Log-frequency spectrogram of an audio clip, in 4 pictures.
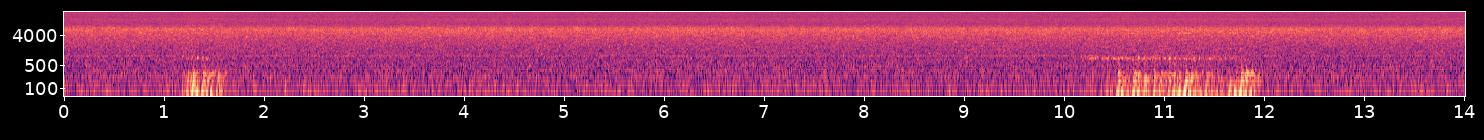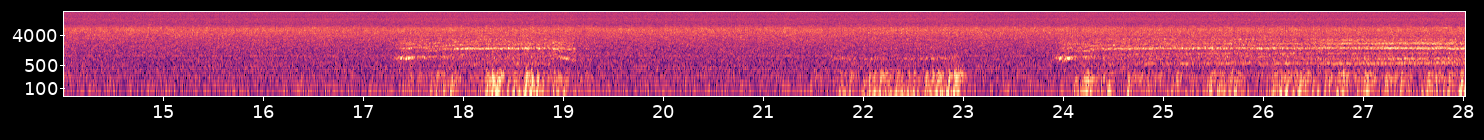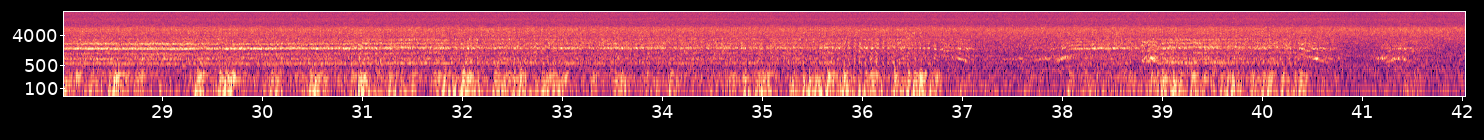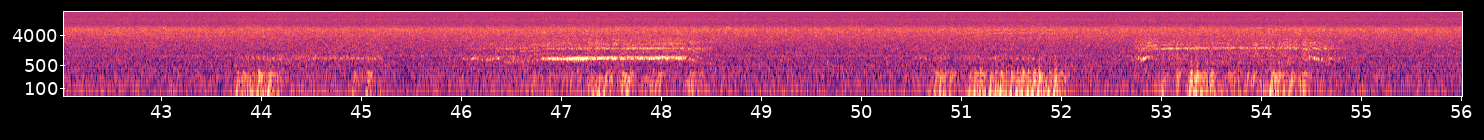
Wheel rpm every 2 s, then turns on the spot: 0, 0, 0, 0, 0, 20, 10, 0, 10, 80, 10, 20, 90, 150, 150, 150, 160, 160, 140, 120, 100, 10, 20, 60, 60, 20, 50, 80.
10-14 22-24 42-46 50-52 54-56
